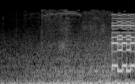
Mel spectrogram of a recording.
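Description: A telephone rings loudly on a Korean stock-market call-in show, its electronic tone starting abruptly after a second of quiet studio background and continuing steadily to the end.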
